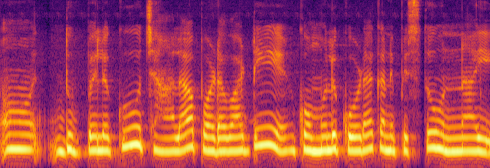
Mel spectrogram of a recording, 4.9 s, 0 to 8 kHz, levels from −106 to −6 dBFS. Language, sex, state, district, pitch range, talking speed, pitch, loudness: Telugu, female, Andhra Pradesh, Guntur, 205-235 Hz, 100 wpm, 215 Hz, -14 LUFS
